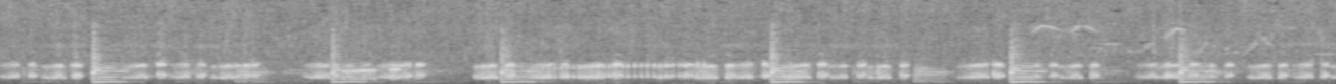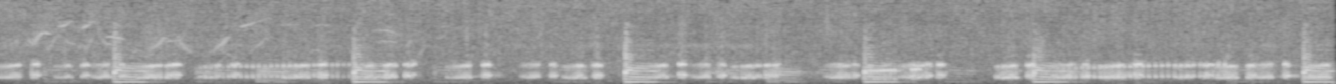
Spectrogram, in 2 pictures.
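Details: Frogs described as now rare, calling in a dense chorus: buzzy, pulsed croaking runs almost without pause, with short low downward croaks dropping in roughly every half second and brief breaks.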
